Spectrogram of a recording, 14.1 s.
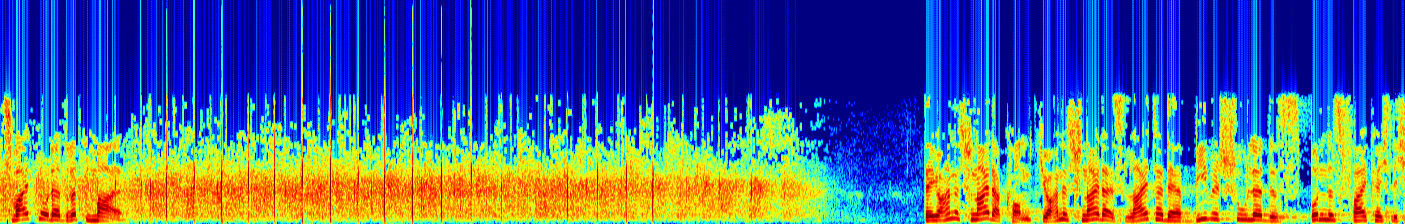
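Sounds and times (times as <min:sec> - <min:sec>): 
audience applause: 0:00.0 - 0:08.3
speech: 0:00.1 - 0:01.4, 0:09.2 - 0:14.0.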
